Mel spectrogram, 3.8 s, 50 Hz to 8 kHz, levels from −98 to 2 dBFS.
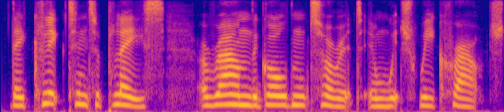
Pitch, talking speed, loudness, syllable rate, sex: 230 Hz, 190 wpm, -17 LUFS, 5.7 syllables/s, female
